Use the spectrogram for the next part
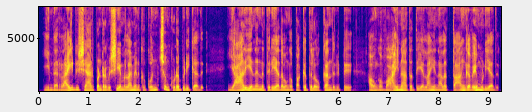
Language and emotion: Tamil, disgusted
